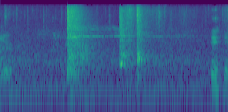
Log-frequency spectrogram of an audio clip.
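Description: A machete blade striking and slicing through an aluminium beer can: one sharp hit with a brief metallic ring, then two more quick knocks.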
